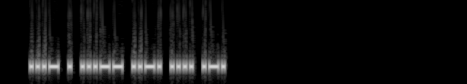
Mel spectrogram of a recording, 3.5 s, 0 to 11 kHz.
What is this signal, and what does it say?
Morse code, heard as a keyed tone, about 53 wpm, 700 Hz. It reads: VE3FHR
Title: DXCC-100 Call Signs - 6 Characters - Repeated 2x - 50wpm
